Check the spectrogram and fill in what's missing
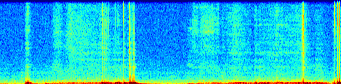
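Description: Long white nails scratch the hollow, domed steel mesh grille of a Blue Yeti microphone. It produces a dull, low, rumbling scrape with a steady hum underneath, broken by a few brief, louder scratchy bursts. There is a quiet lull partway through before the scratching resumes.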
